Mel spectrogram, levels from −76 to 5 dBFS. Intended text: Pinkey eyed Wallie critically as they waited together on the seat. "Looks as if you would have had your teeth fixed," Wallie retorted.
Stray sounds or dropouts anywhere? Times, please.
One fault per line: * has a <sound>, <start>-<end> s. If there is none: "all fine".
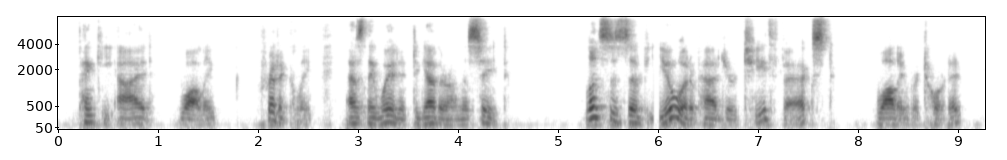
* has a dropout, 6.0-6.0 s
